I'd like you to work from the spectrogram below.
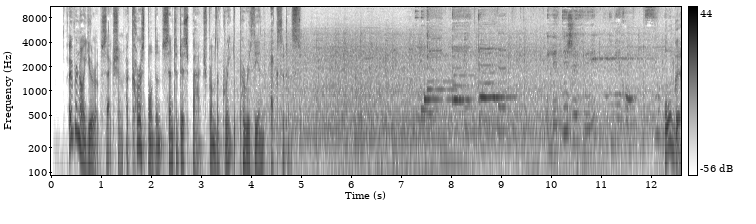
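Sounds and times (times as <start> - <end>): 
speech: 0.3 - 5.2, 10.3 - 11.0, 12.3 - 12.5
train rumbling at a mainline railway station: 1.4 - 12.5
metallic squeals and clanks: 6.1 - 6.8, 10.0 - 12.1.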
